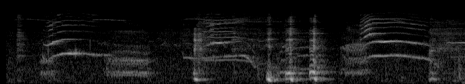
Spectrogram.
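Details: Kitten calling for help: high, drawn-out meows with rich harmonics, some rising then falling, with short choppy cries between them, heard indoors.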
